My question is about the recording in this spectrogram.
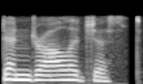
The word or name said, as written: dendrologist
